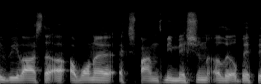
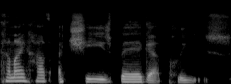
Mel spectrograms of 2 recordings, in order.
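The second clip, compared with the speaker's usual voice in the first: slowed, toned-down accent, pitched up; 5 semitones higher than usual. Showing how to order at an American McDonald's: slowed-down, toned-down accent. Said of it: "You've gotta slow it down".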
